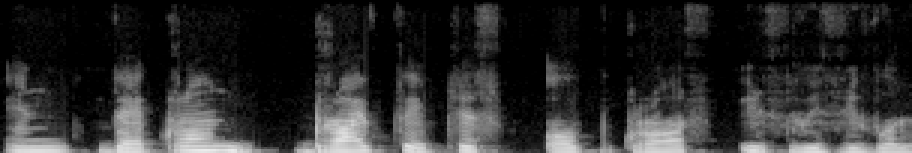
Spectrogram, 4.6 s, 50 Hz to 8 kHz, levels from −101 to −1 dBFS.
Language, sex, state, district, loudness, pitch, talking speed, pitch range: English, female, Arunachal Pradesh, Lower Dibang Valley, -20 LUFS, 190 Hz, 105 wpm, 180-200 Hz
